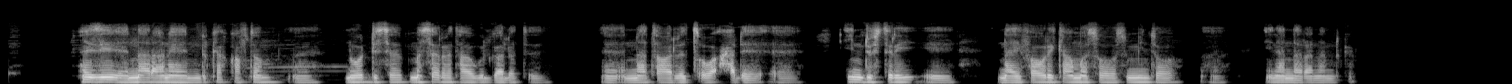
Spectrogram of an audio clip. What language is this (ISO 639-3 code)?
tir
